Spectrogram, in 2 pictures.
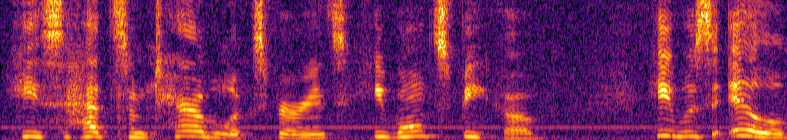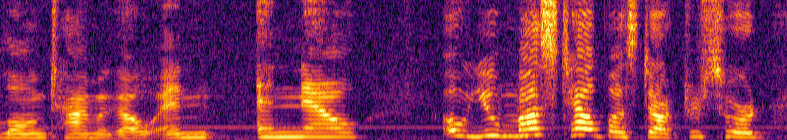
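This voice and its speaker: A woman's voice: a little high, moderate pace, slight background noise, lightly acted, poor audio. A woman playing an anxious, devoted young wife in a radio play, genteel and pleading. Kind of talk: radio theatre acting.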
